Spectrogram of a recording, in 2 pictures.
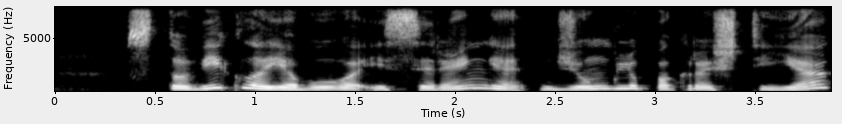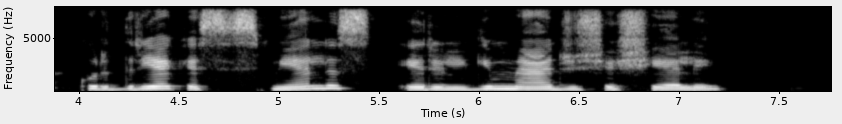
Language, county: Lithuanian, Vilnius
